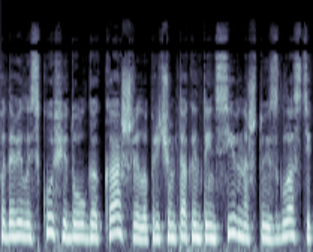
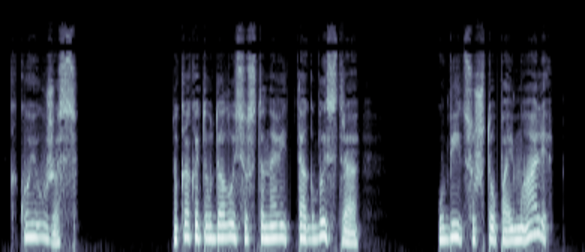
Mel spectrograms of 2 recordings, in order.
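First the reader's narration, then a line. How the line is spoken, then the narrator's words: Trembling question. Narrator (Russian): дрожащим голосом спросила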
